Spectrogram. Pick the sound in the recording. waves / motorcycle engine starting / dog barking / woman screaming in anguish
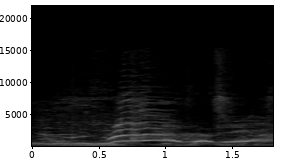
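woman screaming in anguish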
